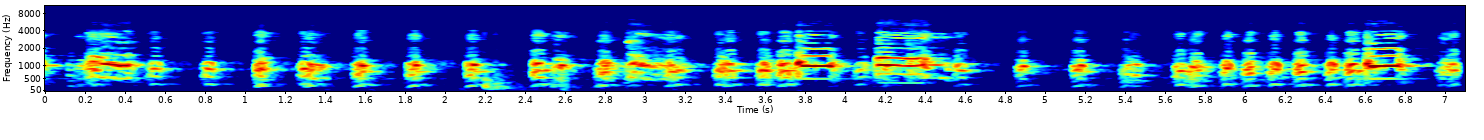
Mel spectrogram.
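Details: Chickens calling after laying eggs, a run of short clipped clucks repeated about three per second, broken by a couple of longer rising squawks in the middle and near the end.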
